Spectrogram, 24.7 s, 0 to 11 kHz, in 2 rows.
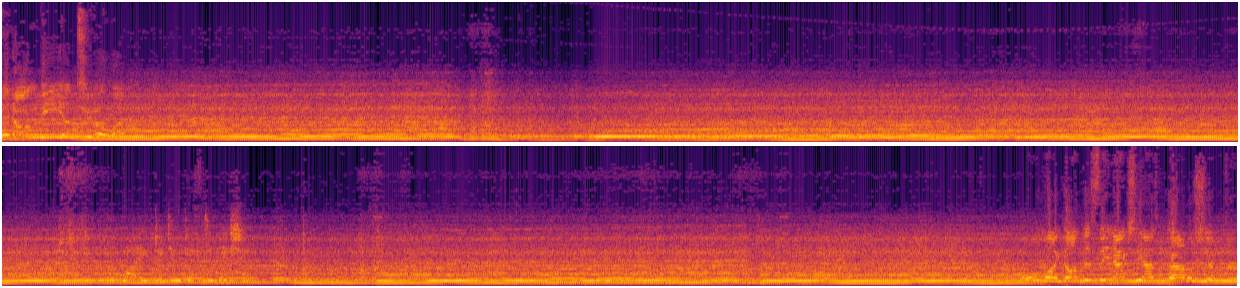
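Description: Engine of a Lotus 3-Eleven driven in first person in Forza Horizon 3, a loud steady drone with shifting pitch and brief dips at gear changes, running continuously under a talking voice.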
